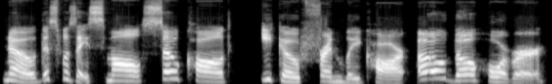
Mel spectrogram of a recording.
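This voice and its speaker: A woman's voice: mid-range voice, animated, slow pace, no echo. A woman co-hosting a comedic reading, narrating a story aloud with casual, sardonic asides. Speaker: co-host of a comedic fan-fiction reading.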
